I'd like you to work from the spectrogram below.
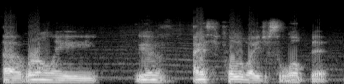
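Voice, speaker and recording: Brief: male co-commentator, very deep, husky, halting delivery. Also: level tone, mellow, faint music behind. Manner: hesitant, halting. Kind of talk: sim racing commentary.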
